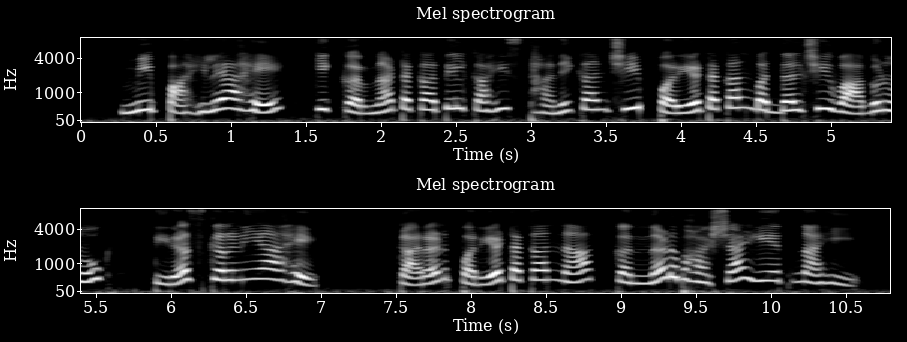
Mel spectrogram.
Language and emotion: Marathi, disgusted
